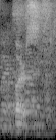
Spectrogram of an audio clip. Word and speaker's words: burst: কিন্তু তুমি বাস্ট বলবা না, তুমি কি বলবা? বার্স্ট। Yeah, burst out in laughter, এরকম বলবা। There was a burst of, ভালো করে শিখো উচ্চারণটা, burst.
